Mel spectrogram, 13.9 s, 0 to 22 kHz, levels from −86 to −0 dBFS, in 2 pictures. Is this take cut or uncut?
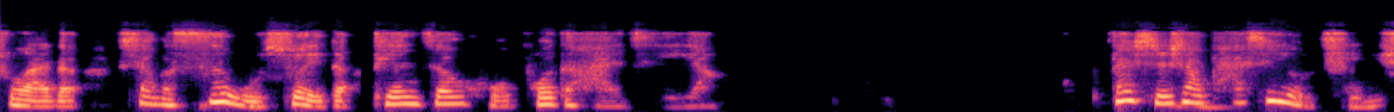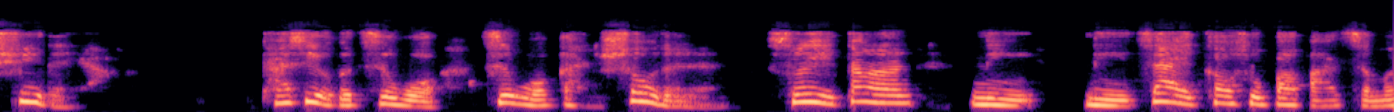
cut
